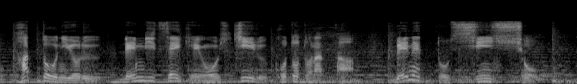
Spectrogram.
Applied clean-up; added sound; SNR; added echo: none; none; none; none.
